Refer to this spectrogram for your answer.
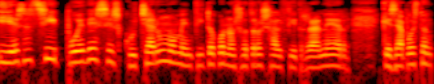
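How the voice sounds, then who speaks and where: The sound is dry and close with no echo as a woman speaks at a fairly quick pace. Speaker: radio host. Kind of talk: radio magazine show.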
